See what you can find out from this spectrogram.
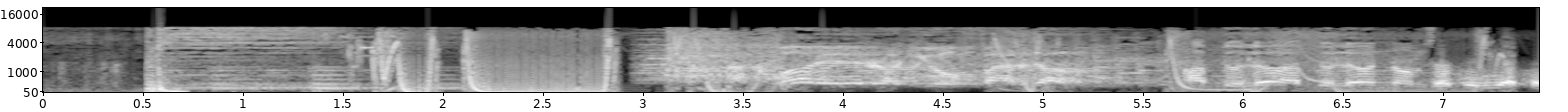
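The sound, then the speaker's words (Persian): Harsh radio jamming static on a Radio Farda broadcast roars loudly in bursts, dense hiss cut by abrupt gaps, then shifts into warbling, wobbling tones and garbled, choppy interference that keeps fluttering until the end. “پارازیت گوشاتون رو آزار میده؟”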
